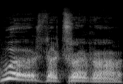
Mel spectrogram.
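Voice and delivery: cartoonish, rough, gruff growl, high and very loud. Discussing Bale's Batman voice in later films, speaker quotes it: cartoonish Batman voice. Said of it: "kept on using that voice and it just sounded more cartoonish".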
